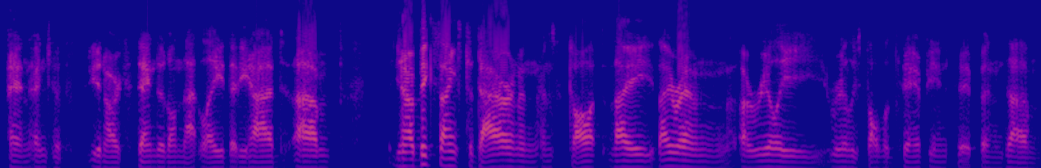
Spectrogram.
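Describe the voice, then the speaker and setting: A man in his forties giving a measured, thankful post-race interview as a driver. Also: fairly low pitch, flat delivery, creaky, no echo, highs cut off. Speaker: sim racing driver.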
